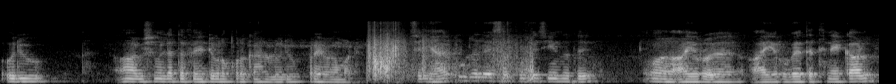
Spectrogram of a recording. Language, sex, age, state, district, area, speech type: Malayalam, male, 18-30, Kerala, Kozhikode, rural, spontaneous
